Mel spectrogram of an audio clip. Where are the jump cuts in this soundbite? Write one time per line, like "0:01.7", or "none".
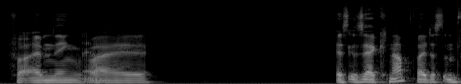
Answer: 0:03.4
